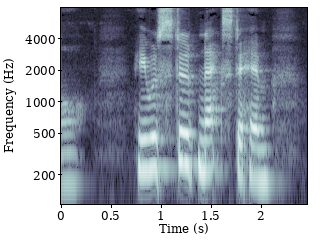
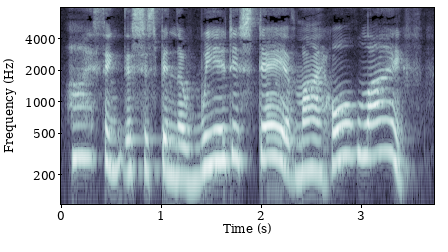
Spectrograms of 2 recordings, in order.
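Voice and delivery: lightly voiced girl, higher pitch; a hint of a girl marvelling; higher, chatty character voice; girl in a story; 6 semitones higher than usual. A narrator's reading.

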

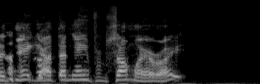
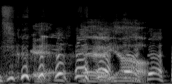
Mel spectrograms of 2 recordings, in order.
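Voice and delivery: laughing; 9 semitones higher, 5 dB louder, much slower than usual. Real, not acted. Laughing at a joke.

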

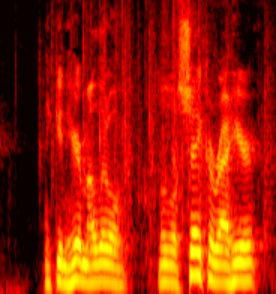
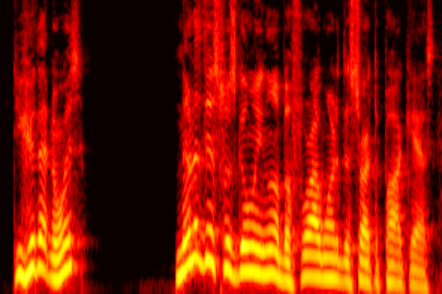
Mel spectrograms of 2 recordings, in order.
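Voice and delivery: usual speaking voice

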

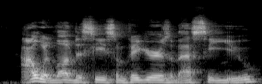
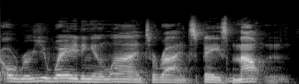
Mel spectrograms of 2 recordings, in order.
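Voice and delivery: ordinary delivery

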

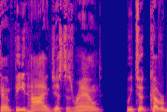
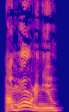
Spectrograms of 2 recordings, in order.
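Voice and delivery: put-on high, loud menacing old man; Otis threatening; 12 semitones higher, 6 dB louder than usual. Old man pumping shotgun at captive, loud high threat. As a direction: threaten him, pitched up and loud.

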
